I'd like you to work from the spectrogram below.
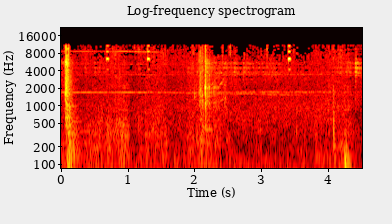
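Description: A person getting into a car, with a few faint door and handling knocks and clicks over a quiet, low background, no voices.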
